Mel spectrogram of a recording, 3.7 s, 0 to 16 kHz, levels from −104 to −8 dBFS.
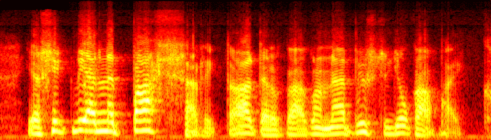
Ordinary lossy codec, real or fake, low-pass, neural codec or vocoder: Opus, 24 kbps; real; 14.4 kHz; none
